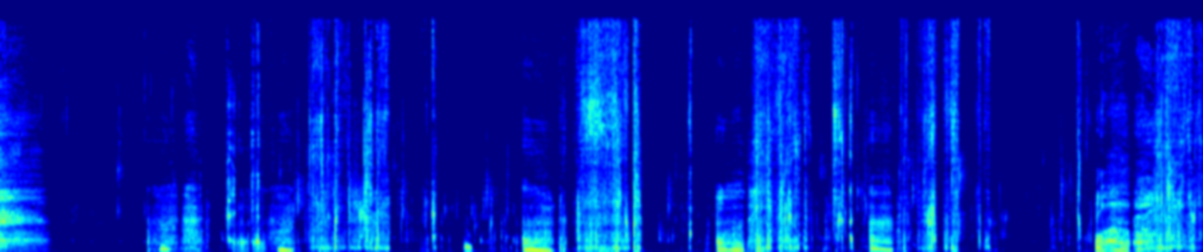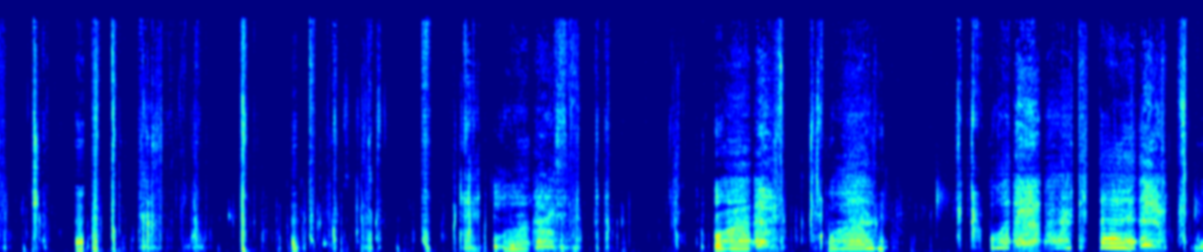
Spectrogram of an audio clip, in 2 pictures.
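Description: Ramen being eaten, with many irregular wet chewing and crunchy mouth sounds coming in short bursts, mixed with breathy sighs and low murmured vocal sounds between the bites.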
